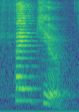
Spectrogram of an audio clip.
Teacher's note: É esse sopro, é esse TH, que a gente fala que não usa a voz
